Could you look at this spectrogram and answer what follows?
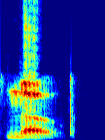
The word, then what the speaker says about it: Ngo: NGO, and it's pronounced No.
